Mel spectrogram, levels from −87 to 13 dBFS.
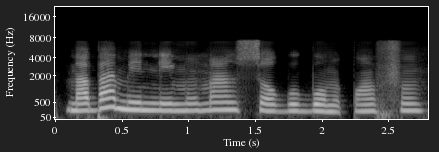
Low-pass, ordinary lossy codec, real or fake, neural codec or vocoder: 7.2 kHz; none; fake; codec, 16 kHz, about 1 kbps, DyCAST, with the encoder's durations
